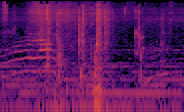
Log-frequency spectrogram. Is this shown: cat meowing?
yes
